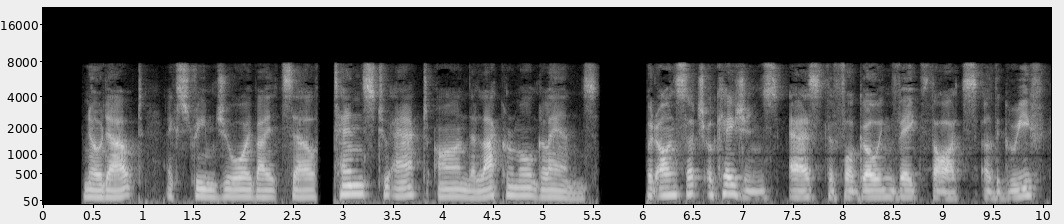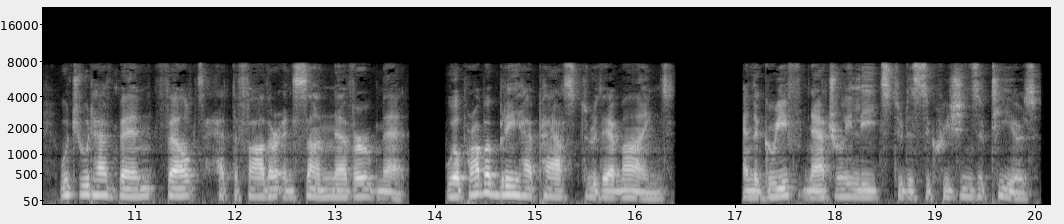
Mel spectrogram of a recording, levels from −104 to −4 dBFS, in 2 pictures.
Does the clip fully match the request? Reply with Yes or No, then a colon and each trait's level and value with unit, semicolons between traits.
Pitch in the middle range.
No: low, 105 Hz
